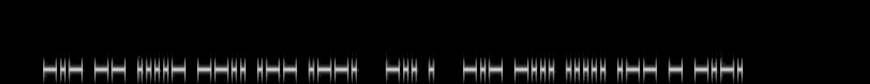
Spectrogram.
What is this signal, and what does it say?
Morse code, heard as a keyed tone, about 27 wpm, 700 Hz. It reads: KM4ZWP DE KB5WTC
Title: USA Callsign DE Callsign 28wpm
